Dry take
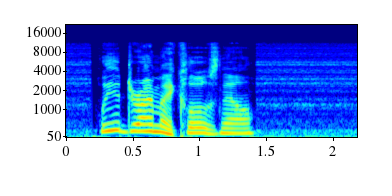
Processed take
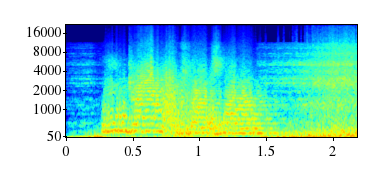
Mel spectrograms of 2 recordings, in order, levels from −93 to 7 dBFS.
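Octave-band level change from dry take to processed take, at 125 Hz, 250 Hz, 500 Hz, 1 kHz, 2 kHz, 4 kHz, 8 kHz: +6.5 dB, +2.5 dB, +4.0 dB, +8.0 dB, +9.5 dB, +18.5 dB, +17.5 dB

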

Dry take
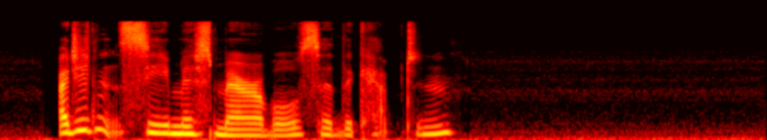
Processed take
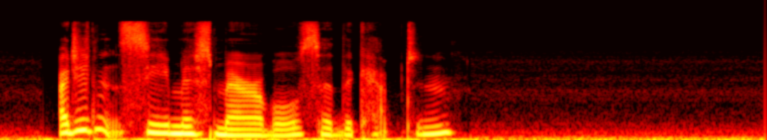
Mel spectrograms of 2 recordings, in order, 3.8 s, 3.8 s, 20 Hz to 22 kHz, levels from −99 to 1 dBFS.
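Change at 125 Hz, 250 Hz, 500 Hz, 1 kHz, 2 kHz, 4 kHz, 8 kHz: +17.5 dB, +16.0 dB, +11.5 dB, +8.5 dB, +4.5 dB, no reading, -4.0 dB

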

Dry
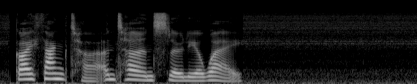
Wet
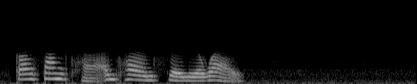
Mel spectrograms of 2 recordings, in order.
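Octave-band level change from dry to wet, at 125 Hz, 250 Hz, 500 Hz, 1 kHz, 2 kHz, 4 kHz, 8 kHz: -5.5 dB, -5.5 dB, -5.5 dB, -8.5 dB, under -25 dB, under -40 dB, under -40 dB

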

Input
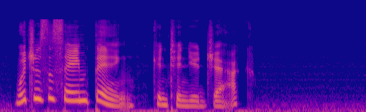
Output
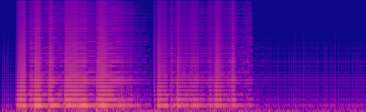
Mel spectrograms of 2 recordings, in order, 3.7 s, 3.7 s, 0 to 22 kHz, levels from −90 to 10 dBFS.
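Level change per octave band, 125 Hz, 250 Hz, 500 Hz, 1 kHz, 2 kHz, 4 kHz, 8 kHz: +8.0 dB, -2.0 dB, -8.0 dB, +4.0 dB, -3.0 dB, -5.5 dB, +2.0 dB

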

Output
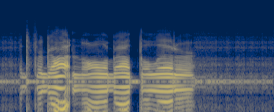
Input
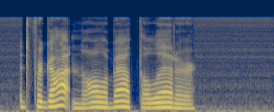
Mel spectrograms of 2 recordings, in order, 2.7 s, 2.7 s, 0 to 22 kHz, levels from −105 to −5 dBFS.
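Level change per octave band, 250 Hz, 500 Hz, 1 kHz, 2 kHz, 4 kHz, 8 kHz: -13.0 dB, -12.5 dB, -6.0 dB, +1.5 dB, -14.0 dB, no reading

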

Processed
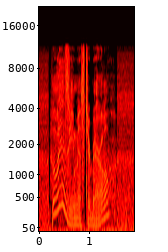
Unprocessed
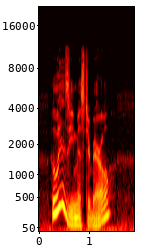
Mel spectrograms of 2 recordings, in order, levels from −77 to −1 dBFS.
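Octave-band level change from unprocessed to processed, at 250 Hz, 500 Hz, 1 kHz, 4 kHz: -17.0 dB, -11.5 dB, -1.0 dB, +4.5 dB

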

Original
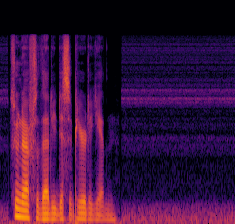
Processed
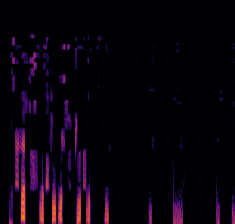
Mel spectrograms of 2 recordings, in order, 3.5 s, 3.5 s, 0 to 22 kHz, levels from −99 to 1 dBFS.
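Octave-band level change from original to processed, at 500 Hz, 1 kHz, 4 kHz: -12.0 dB, -17.0 dB, -27.5 dB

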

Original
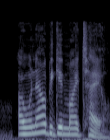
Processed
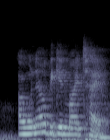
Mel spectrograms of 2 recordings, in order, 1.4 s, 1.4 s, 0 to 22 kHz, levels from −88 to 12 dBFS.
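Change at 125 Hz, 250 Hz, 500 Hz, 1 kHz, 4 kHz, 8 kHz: +7.0 dB, +5.0 dB, +3.5 dB, +1.0 dB, +1.0 dB, under -15 dB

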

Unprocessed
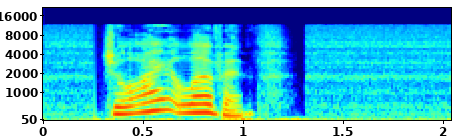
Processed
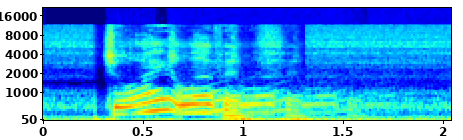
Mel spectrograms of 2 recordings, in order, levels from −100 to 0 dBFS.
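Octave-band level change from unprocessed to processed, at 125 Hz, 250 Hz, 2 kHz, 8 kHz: -8.0 dB, -15.0 dB, -24.5 dB, -1.5 dB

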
